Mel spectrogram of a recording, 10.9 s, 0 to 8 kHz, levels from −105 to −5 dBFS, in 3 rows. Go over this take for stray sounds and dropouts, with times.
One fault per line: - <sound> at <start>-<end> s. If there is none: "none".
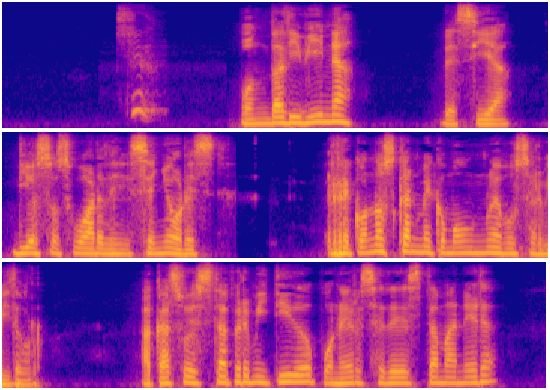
- sneeze at 0.7-1.1 s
